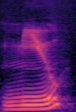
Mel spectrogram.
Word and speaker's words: mu: parameter that we've been using a lot is Mu and that's pronounced mu okay and that is the population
